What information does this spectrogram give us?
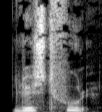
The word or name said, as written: lystfuld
